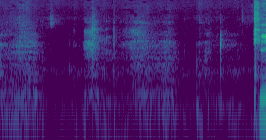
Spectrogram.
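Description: Faint dry scratching as the coating is scraped off a lottery scratch card, with small scattered ticks, between two short bits of talk.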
